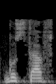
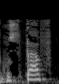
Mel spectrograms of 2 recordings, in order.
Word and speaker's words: Густав: Что знаменательно, он от рождения, этот дед, значит, прадед Кристины, он был Густав Эриксон, наверное, в русской транскрипции Густав, в русском произношении у них Густав. Густав, как вам нравится? Густав. Густав, конечно. Ну, пусть будет Густав.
